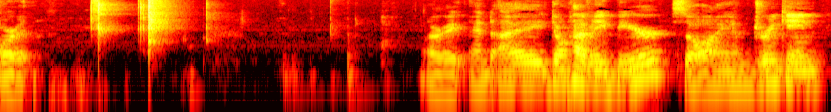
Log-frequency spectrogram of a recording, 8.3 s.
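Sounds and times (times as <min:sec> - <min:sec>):
speech: 0:00.0 - 0:00.4, 0:04.3 - 0:08.3
bottle of Bullet Frontier bourbon whiskey being opened: 0:00.9 - 0:02.1.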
